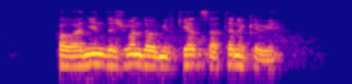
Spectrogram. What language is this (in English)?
Pashto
